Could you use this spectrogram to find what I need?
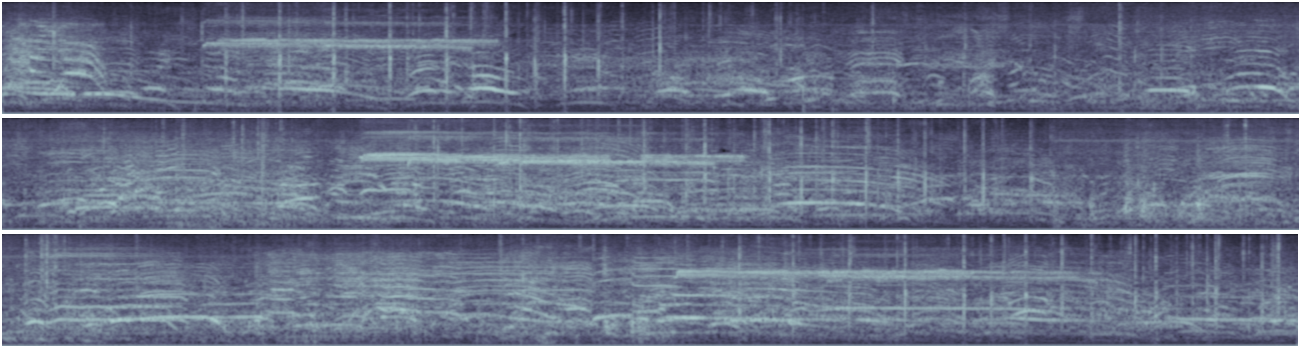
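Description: A referee's whistle blows shrilly several times.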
